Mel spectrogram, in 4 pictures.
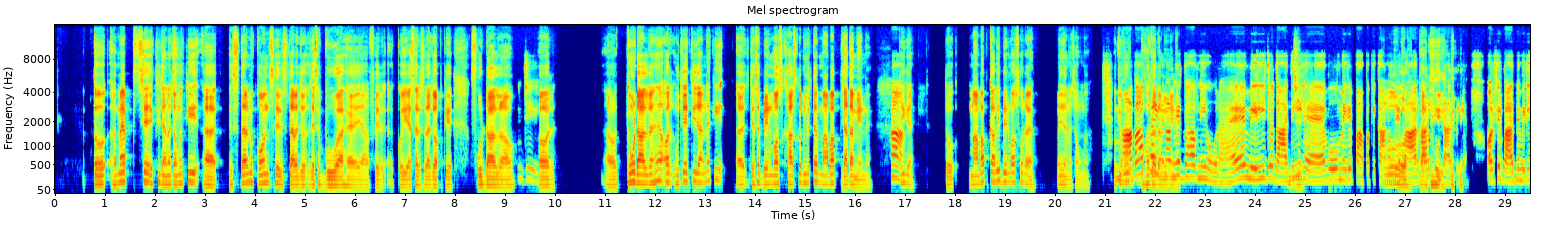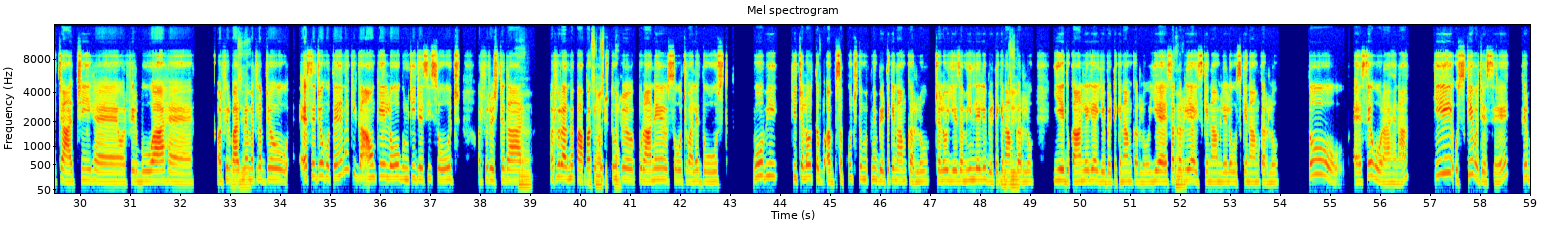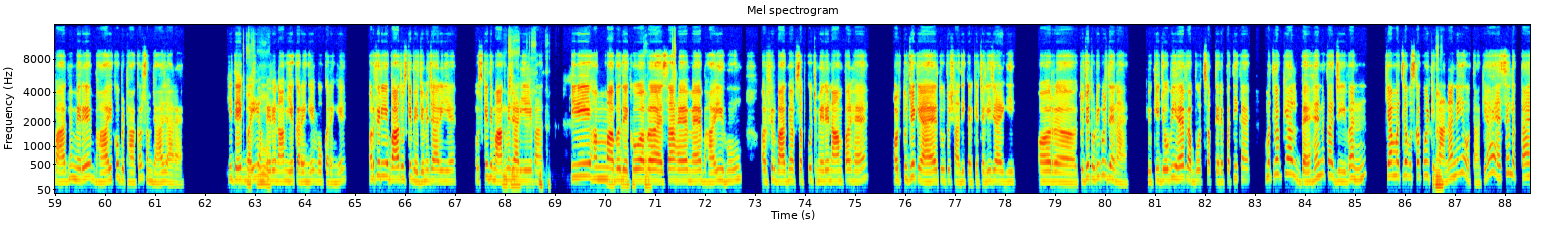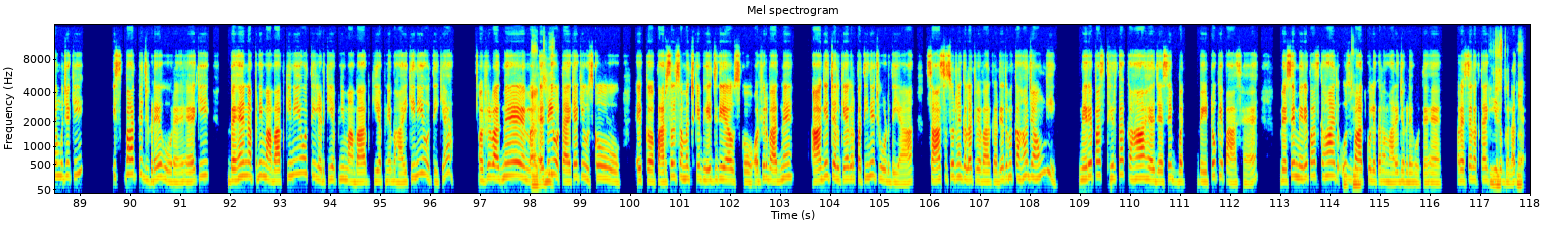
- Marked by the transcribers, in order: other noise; in English: "ब्रेनवॉश"; in English: "मेन"; in English: "ब्रेनवॉश"; in English: "मेन"; laughing while speaking: "दादी"; surprised: "ओह!"; chuckle; tongue click
- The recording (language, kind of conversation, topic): Hindi, advice, भाई-बहन के बीच विरासत और संपत्ति को लेकर झगड़ा कैसे हुआ, और इसका आप पर क्या असर पड़ा?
